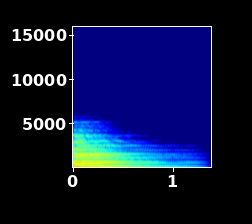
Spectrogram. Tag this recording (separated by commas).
Keyboard (musical), Music, Musical instrument, Piano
